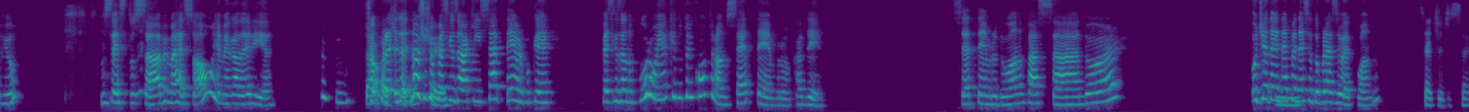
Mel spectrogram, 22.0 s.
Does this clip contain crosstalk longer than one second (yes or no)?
yes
